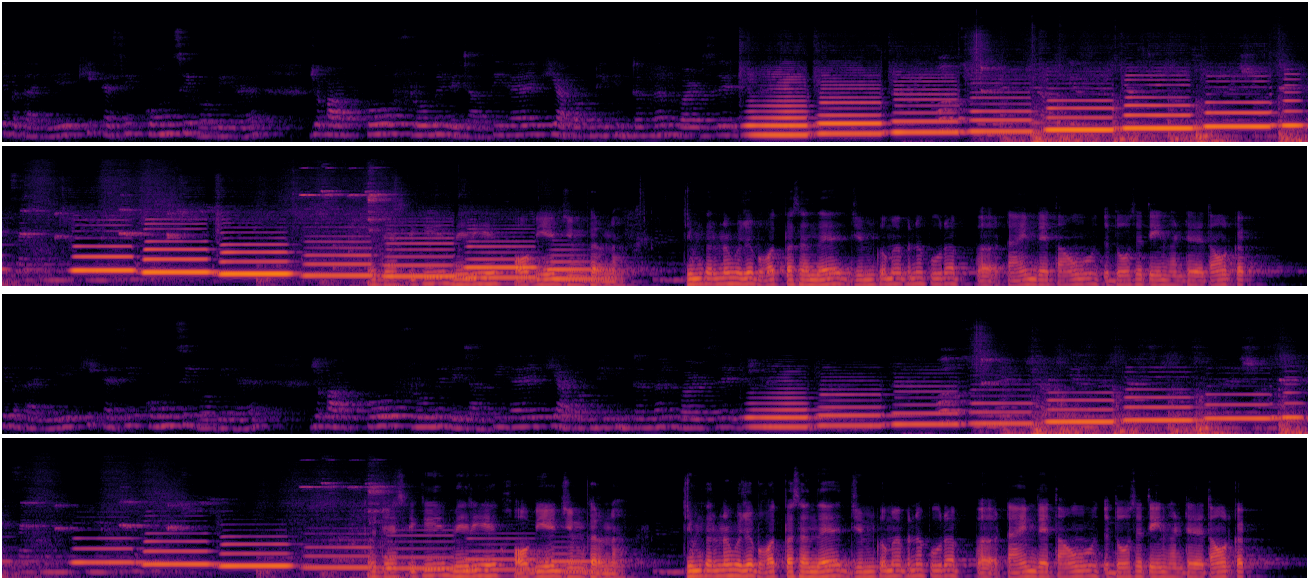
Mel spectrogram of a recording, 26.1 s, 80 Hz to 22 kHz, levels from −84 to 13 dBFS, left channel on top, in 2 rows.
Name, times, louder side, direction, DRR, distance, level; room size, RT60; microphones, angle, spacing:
voice 1, 0.0-15.0 19.6-19.9, left 1 dB, 80° left, -8 dB, 4.6 m, -47 dB
sound 1, 7.4-13.0 13.7-19.2, left 6 dB, 60° left, 0.3 m, -24 dB
sound 2, 9.0-9.2 9.7-15.1 15.6-17.1, equal, 30° left, 3.8 m, -37 dB
voice 2, 16.7-19.3 19.9-25.5, right 3 dB, 30° right, 16 dB, 0.4 m, -29 dB
16.0 x 6.3 x 8.8 m, 1.2 s
head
